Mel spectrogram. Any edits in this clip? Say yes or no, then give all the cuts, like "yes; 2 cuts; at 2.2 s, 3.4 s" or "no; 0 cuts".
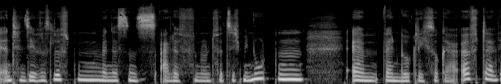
no; 0 cuts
